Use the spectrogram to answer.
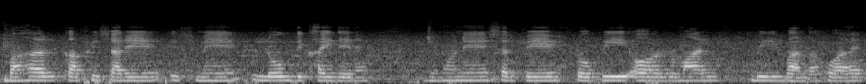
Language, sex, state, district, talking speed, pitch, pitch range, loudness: Hindi, female, Rajasthan, Jaipur, 125 wpm, 175 Hz, 175-185 Hz, -18 LUFS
